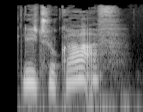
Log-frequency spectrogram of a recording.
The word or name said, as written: litograf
